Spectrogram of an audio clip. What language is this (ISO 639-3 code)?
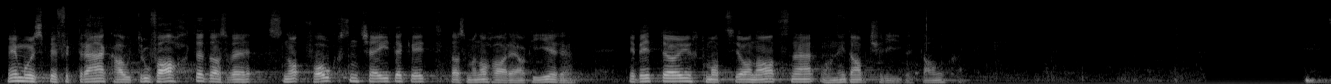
gsw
